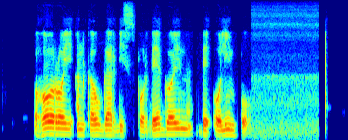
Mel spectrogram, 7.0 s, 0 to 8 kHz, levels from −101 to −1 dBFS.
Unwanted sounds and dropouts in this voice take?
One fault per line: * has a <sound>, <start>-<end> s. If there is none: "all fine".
all fine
